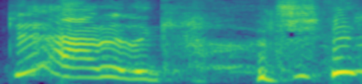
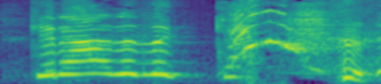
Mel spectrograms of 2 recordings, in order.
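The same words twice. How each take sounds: First: Laughing. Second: Louder, higher, through laughter; laughing shout. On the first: Parent laughing, teasing. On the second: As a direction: yell it while laughing. Parent louder laughing repeat. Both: Pretend.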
